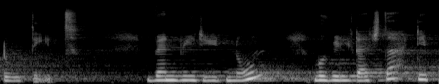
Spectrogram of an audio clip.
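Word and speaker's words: ن: And the sound of noon comes from the nose, like noon, noon.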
